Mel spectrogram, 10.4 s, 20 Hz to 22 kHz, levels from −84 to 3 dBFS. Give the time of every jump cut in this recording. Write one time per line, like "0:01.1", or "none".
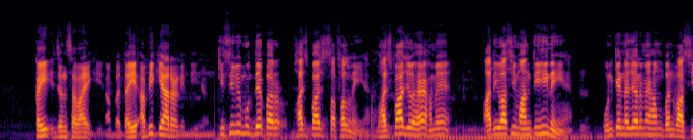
0:03.3
0:05.6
